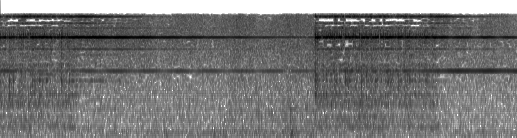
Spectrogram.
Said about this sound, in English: Let's begin this tale with the ringing of a doorbell.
